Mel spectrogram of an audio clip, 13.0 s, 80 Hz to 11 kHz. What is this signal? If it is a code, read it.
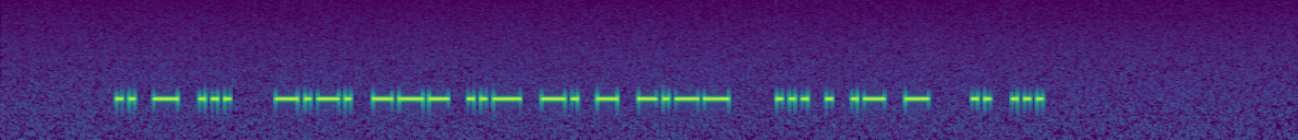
Morse code, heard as a keyed tone, hand-sent with a bug key, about 19 wpm, 1040 Hz. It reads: ITS COUNTY SEAT IS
